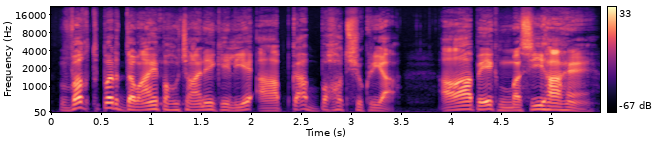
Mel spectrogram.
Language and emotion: Urdu, happy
